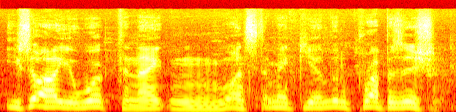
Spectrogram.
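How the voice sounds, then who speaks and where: An actor playing a tough, chummy barroom bouncer with slangy talk in a radio drama. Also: male voice, on the high side, animated, fairly quick, soft background music, natural voice. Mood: breezy, chummy.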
